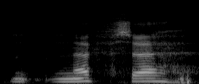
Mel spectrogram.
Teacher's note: وانطيني شويه هزه بالهاء وضيق الحبال الصوتيه حتى تجي معك مضبوطه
